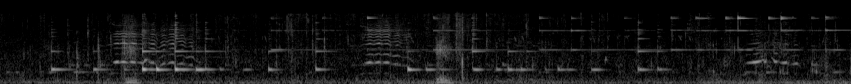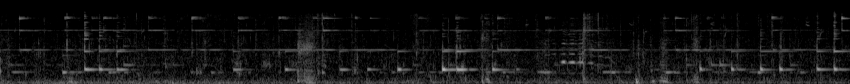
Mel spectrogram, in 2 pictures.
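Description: Goats bleat in short, wavering, nasal cries against a steady ringing of bells.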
